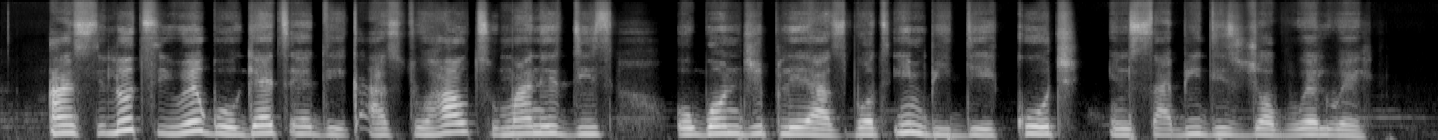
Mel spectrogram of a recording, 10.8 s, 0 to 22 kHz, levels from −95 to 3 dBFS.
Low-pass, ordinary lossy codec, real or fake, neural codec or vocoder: none; none; fake; autoencoder, 48 kHz, 128 numbers a frame, DAC-VAE, trained on Japanese speech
